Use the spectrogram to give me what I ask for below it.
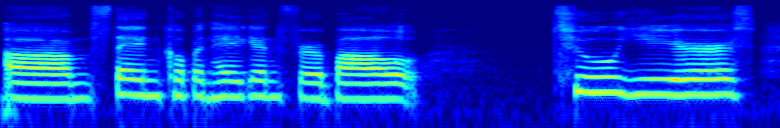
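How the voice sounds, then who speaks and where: A young woman from Thailand talks as a guest in a relaxed interview. Her speech is quick and lively and full of little fillers, at a middling pitch for a woman. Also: clear, resonant tone. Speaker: guest, founder. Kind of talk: casual interview talk.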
